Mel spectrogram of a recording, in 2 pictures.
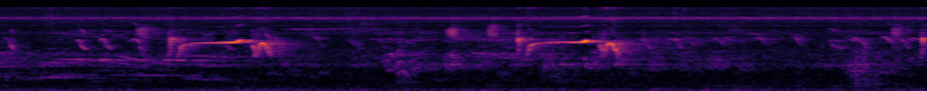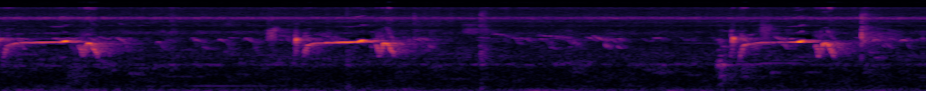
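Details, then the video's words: Lure call of a bar-winged prinia, used to draw birds in: high, abrupt notes falling downward, given in short clusters roughly every one and a half seconds, with scattered faint chirps and steady low noise behind. "Suara Pikat Burung Prenjak"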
